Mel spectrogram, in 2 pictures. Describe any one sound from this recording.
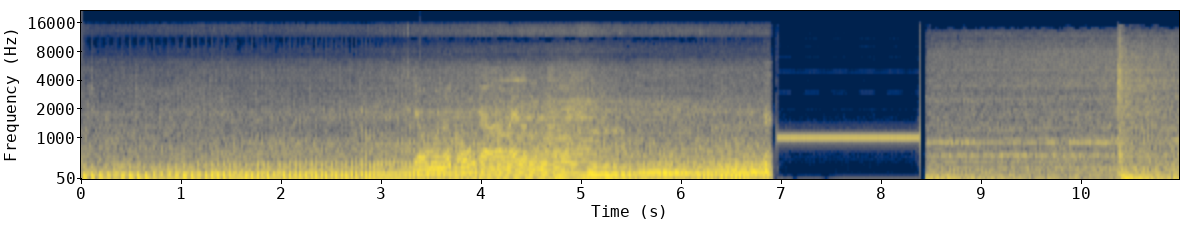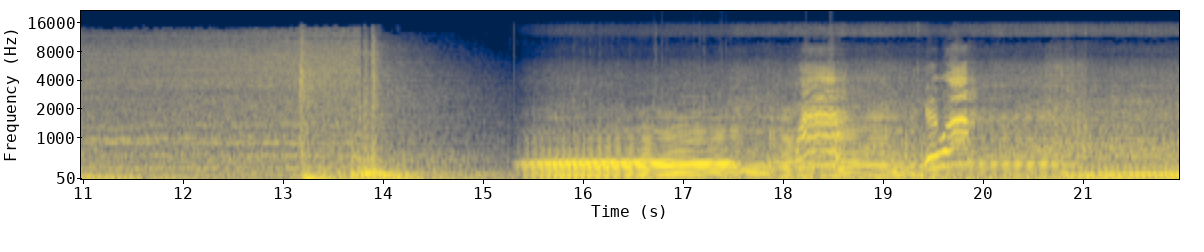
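A motorcycle engine rumbles close by.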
